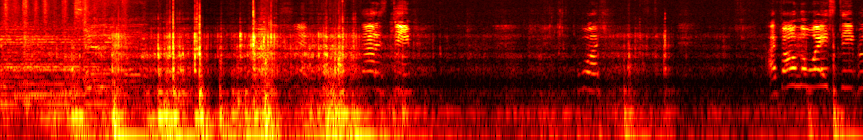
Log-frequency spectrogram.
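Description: Loud knocking and rumbling through the hull of an overturned canoe as its carrier stumbles and sinks down into mud on a portage, picked up by a camera inside the hull. After about four seconds it turns quieter, with a few short vocal sounds.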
